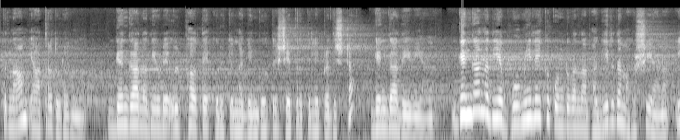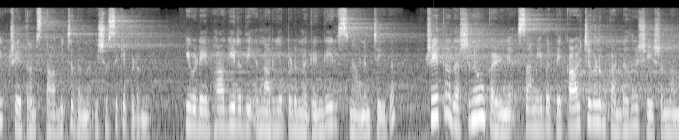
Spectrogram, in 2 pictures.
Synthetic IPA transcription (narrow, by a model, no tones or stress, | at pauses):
kːɨnaːmjʔaːt̪rɐt̪uɽɐrunːṵ | ɡe̞ŋɡaːnɐðijuɽe̞ʔulbʱɐʋɐt̪ːe̞kːurikʲːunːɐɡe̞ŋɡoːt̪rikʂe̞ːt̪rɐt̪ːileprɐðiʂʈʰɐ | ɡe̞ŋɡaːd̪e̞ːʋijaːɳɨ | ɡe̞ŋɡaːnɐðijebʱuːmijile̞ːkːɨko̞ɳɖuʋɐnːɐbʱɐɡiːɾɐðɐmɐɦɐʂijaːɳɨiːkʂe̞ːt̪rɐmst̪ʰaːbit͡ɕːɐðe̞nːɨ̰ʋiɕwɐsikʲːɐpːe̞ɽunːu | iʋiɽe̞bʱaːɡiːɾɐðiʔe̞nːɐrijɐpːe̞ɽunːɐɡe̞ŋɡɐjilsnaːnɐmt͡ɕe̞jt̪ɨ | kʂe̞ːt̪rɐd̪ɐrɕɐnɐʋumkɐɻiɲːɨsɐmiːbɐt̪ːe̞kaːɻt͡ɕːɐɣɐɭumkɐɳɖɐðinɨɕe̞ːʂɐmnɐmːɐ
